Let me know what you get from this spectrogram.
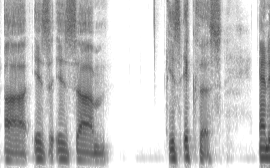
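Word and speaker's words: ἰχθύς: word for fish uh is is um is ichthus and it's spelled um you know it's an acronym well the word is ichthys so but the early Christians adopted that symbol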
